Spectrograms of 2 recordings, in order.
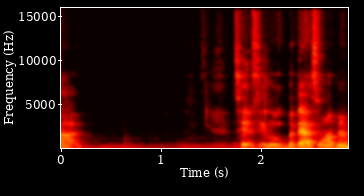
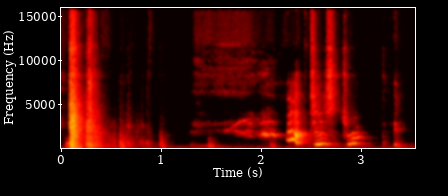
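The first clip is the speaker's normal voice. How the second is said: squeak of dismay. Real, not acted. Dropped the lipstick.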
